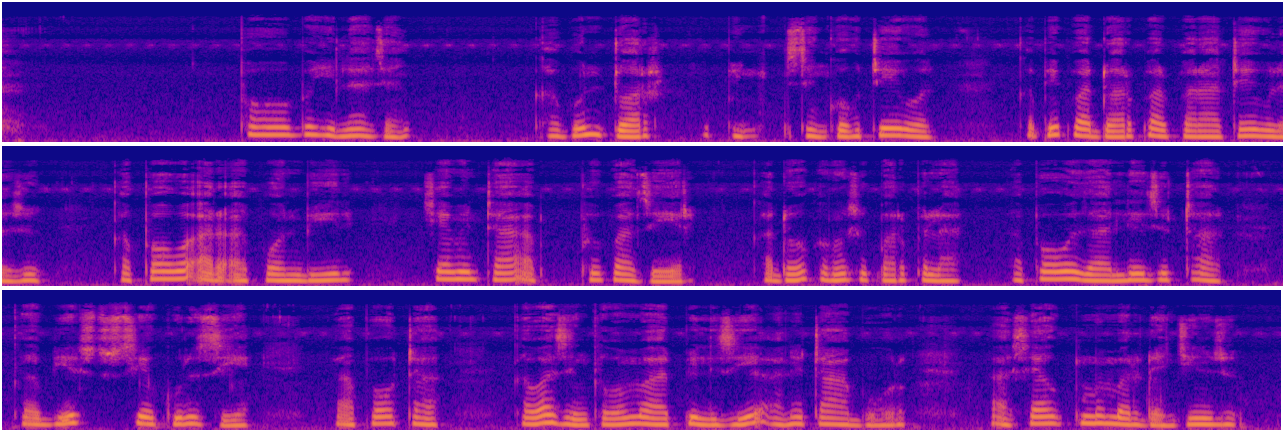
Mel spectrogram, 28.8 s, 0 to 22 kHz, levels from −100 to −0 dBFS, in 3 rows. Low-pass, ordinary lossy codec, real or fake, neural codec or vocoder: 14.4 kHz; Opus, 64 kbps; real; none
